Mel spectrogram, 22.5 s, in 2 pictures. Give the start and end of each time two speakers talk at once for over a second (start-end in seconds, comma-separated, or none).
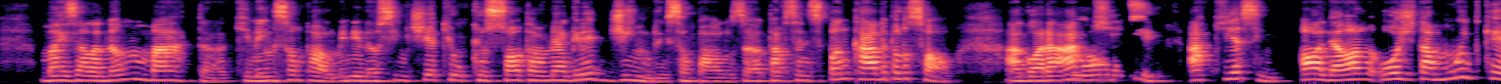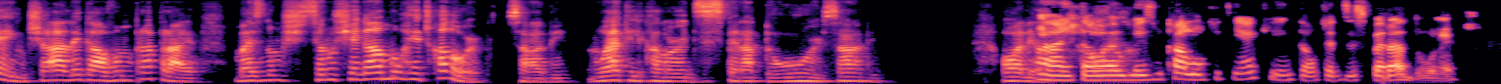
none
